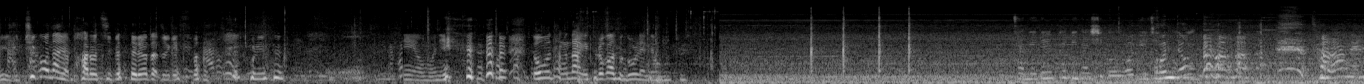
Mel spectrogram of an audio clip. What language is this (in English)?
Korean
